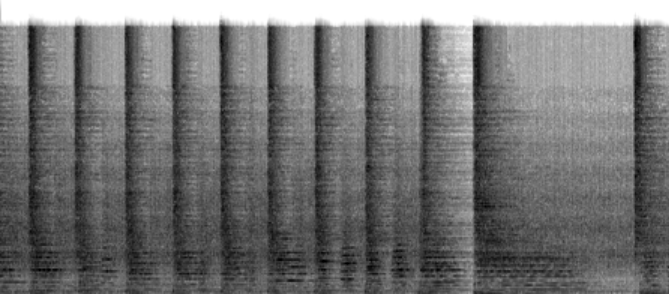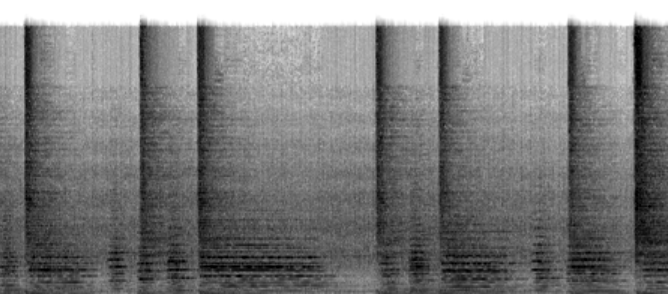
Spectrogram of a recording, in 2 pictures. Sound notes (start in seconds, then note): none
